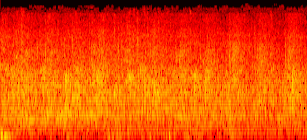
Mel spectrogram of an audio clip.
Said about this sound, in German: Euer Applaus.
